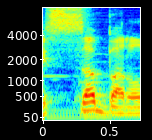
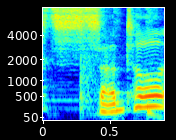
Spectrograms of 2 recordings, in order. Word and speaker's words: subtle: Not very sub-buttle of you. Hey, you brought it. Wait, what? What did you just say? Sub-buttle. Did you think the word subtle is pronounced sub-buttle?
